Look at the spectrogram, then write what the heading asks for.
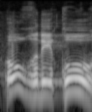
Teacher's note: اغرقوا غین میں قلقلہ نہیں کرنا، غین پر رکھنا ہے. را کے نیچے زیر ہے، باریک ہوگا. قاف واو پیش قو، واو مدہ ہے، قاف کو موٹا بھی رکھنا ہے.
